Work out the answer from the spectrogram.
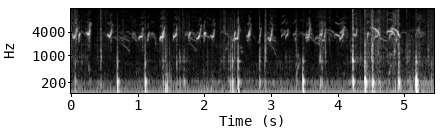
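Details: Chicks cheeping in quick succession, thin high notes with hooked, curling shapes, some louder peeps near the end, accompanied by faint knocks and a steady low hum.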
